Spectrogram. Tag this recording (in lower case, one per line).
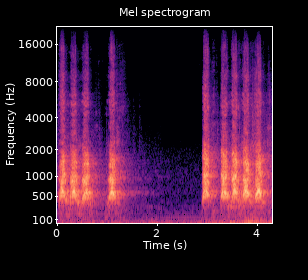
dog
domestic animals
animal
bark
